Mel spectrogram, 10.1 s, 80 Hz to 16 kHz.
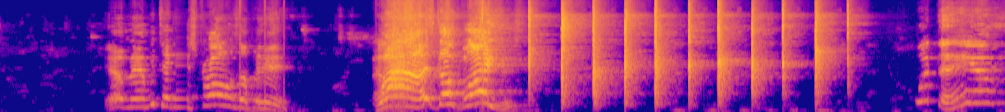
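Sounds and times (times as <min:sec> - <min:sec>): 
speech: 0:01.0 - 0:03.1, 0:03.7 - 0:05.2, 0:09.4 - 0:10.0
hands clapping: 0:05.2 - 0:08.6.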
